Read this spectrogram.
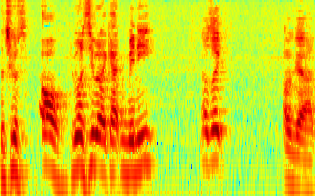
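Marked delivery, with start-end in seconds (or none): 0.4-1.6 put-on bubbly, keen, eager and excited. Speaker retells what she said once they got home, imitating her all excited. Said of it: "she's all excited".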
